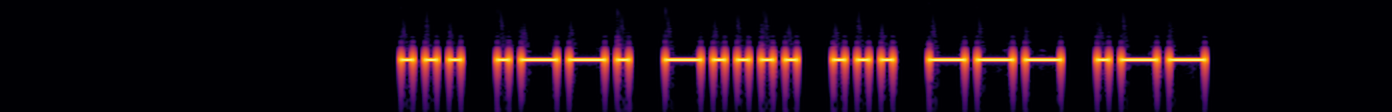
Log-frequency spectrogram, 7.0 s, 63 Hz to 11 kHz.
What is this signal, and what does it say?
Morse code, heard as a keyed tone, about 20 wpm, 700 Hz. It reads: SP6SOW
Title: DXCC-100 Call Signs - 6 Characters - 20wpm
